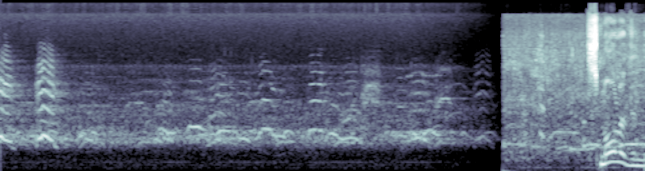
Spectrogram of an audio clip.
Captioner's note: birds chirping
